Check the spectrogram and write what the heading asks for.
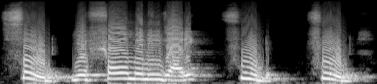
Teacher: अब यहां पे एफ की सॉफ्ट साउंड है, एफ को हम प्रोनाउंस कर रहे हैं फूड, ये फ में नहीं जा रही, फूड, फूड। हमारे लिप्स, हमारे जो होंठ हैं वो गोल हो रहे हैं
